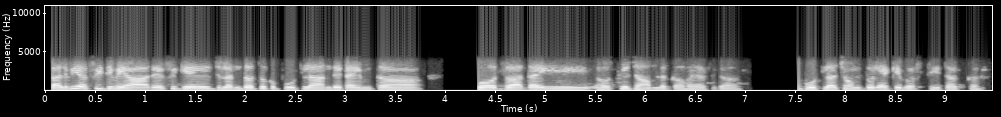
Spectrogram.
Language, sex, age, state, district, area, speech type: Punjabi, female, 30-45, Punjab, Kapurthala, urban, conversation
